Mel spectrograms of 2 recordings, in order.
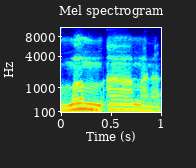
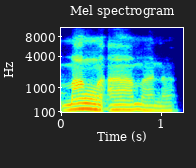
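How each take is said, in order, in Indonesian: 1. Nun dibaca dengan bunyi m. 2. Nun dibaca dengan bunyi ng. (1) "atau mam amana" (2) "tidak mang amana"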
